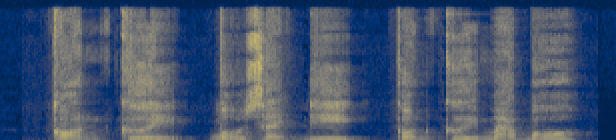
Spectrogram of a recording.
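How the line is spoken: Loud desperate wailing. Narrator (Vietnamese): Cô ... gào lớn

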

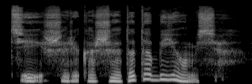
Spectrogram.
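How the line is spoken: Gloomy mutter. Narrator (Russian): буркнул Магарыч, мрачнее на глазах

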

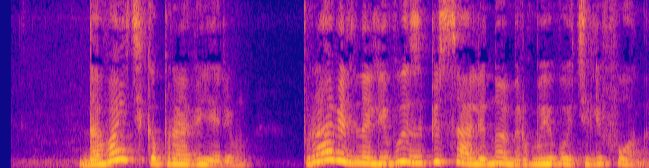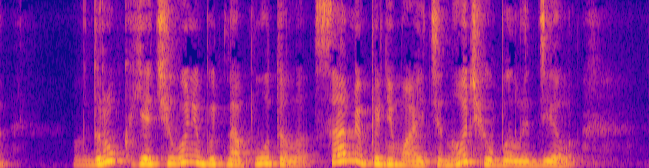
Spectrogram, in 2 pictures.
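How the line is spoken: Spoken aloud. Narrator (Russian): вслух произнесла

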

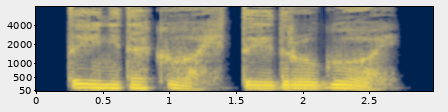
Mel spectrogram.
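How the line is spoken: Cold emotionless whisper. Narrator (Russian): прошептал холодный, безэмоциональный голос

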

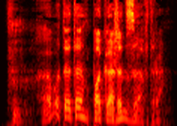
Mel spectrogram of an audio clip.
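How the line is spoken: Wizard's wry snort. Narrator (Russian): хмыкнул маг

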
